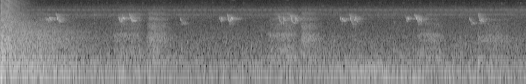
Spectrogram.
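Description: A bird calling over and over, one short chirp about every second and a half, against a quiet outdoor background. A music track fades out at the very start.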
